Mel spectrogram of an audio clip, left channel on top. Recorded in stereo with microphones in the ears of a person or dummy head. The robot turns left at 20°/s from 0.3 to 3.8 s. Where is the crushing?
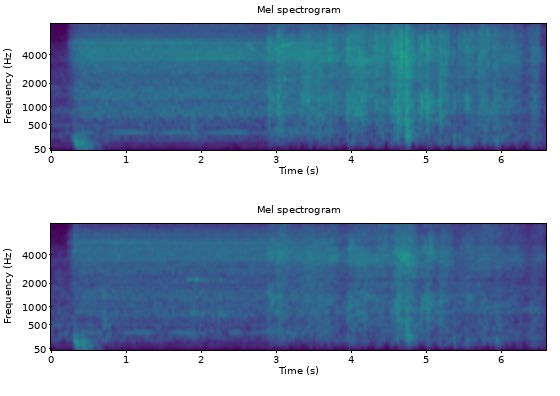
40° left (ahead or behind), 0.8 m; by 6.5 s 55° left (ahead or behind), 0.8 m.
